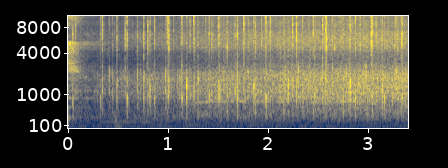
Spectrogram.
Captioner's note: clapping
